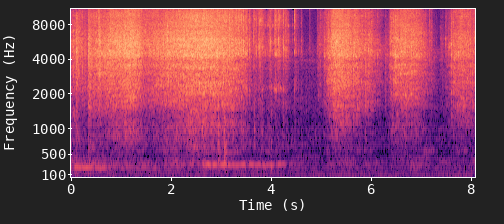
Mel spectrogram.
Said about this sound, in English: hands the rain stick to his teacher. She turns it over and waits. He shakes the beads in his right hand.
